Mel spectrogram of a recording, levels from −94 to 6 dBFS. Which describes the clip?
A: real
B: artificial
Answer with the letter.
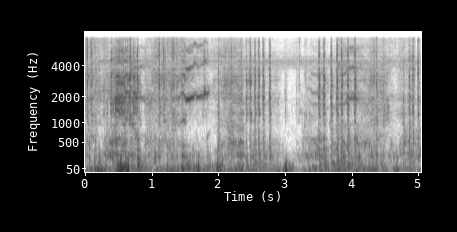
B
